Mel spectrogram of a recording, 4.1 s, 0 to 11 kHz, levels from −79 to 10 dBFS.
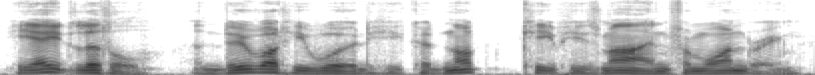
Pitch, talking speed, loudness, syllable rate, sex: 100 Hz, 235 wpm, -18 LUFS, 5.5 syllables/s, male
